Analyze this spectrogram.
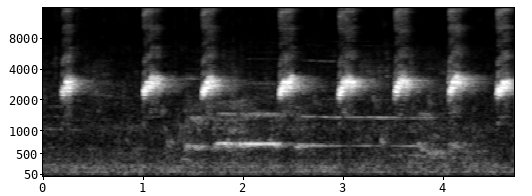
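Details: Sooty-headed bulbul in a training recording for songbirds: a run of eight sharp, high, clipped chirps, roughly one every half to one second, fairly even in pitch, with a faint low tonal line in the background.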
